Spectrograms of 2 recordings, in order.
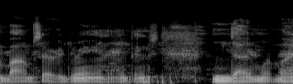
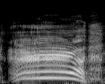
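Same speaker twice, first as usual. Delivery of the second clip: high, loud exasperated argh; frustrated argh; 12 dB louder than usual. Retold or imitated. After seeing a boy she likes, a loud exasperated argh. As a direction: let out a sudden growl of frustration. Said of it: "sat up and went".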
